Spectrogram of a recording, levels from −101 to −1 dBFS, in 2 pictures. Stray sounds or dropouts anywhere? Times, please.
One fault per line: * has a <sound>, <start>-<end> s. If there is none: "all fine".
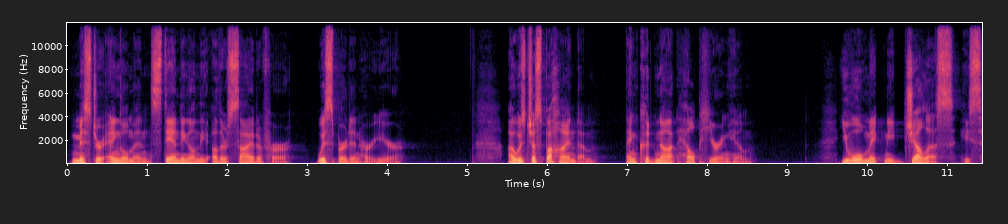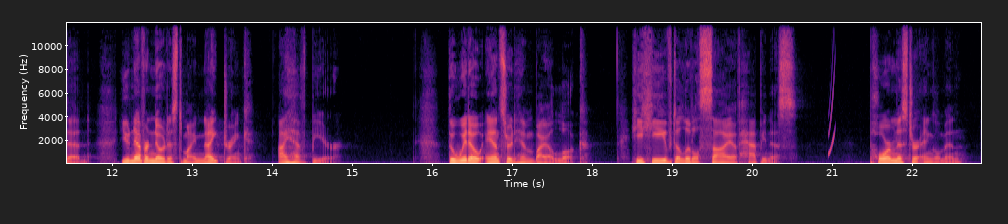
* has a chirp, 20.9-21.0 s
